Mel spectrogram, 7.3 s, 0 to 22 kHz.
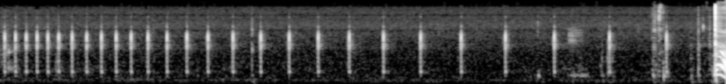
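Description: Snap Circuits SC-750 electronic rain circuit ticking out a steady run of sharp clicks that gradually slow and spread apart, ending in a brief louder burst, with no talking.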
